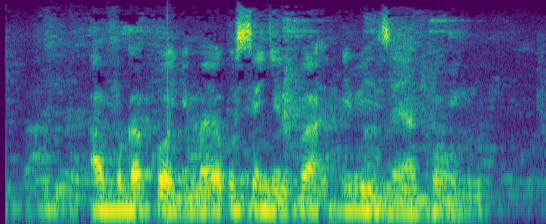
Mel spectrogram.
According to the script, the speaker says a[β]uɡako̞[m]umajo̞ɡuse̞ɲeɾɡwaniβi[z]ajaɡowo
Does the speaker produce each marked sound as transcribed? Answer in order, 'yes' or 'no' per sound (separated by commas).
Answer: no, no, yes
